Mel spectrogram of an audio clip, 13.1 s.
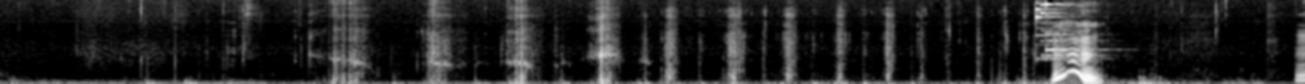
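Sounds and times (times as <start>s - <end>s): soft chewing: 1.0s - 10.3s, 11.5s - 12.9s
crunching cookie: 2.2s - 10.3s.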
